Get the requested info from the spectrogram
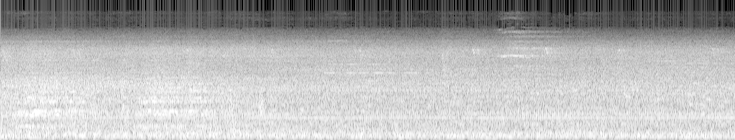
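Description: Soekarno-Hatta airport rail link electric train running past on the station tracks and moving away, a steady rolling rail noise with a steady high whine running through it; the noise eases a little after about two seconds.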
